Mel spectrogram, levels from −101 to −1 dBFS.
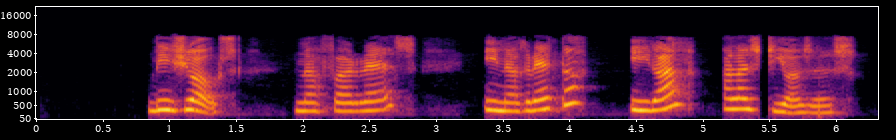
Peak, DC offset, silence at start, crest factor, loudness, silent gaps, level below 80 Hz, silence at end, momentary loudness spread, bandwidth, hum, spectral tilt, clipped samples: -4 dBFS; under 0.1%; 0.85 s; 18 dB; -20 LUFS; none; -70 dBFS; 0.2 s; 15 LU; 7.8 kHz; none; -2.5 dB/octave; under 0.1%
